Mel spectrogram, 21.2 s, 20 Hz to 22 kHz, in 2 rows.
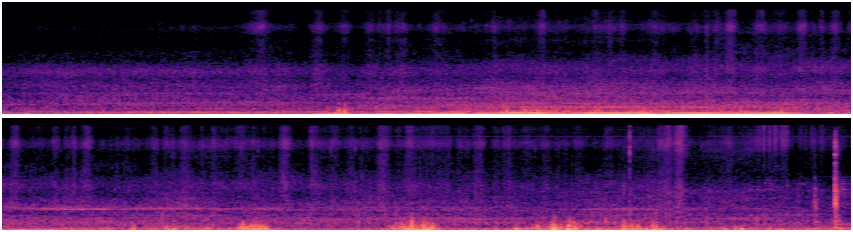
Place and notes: {
  "title": "Jakobuskirche, Pelkum, Hamm, Germany - The evening bells...",
  "date": "2015-03-01 16:55:00",
  "description": "… the bells are ringing for an evening prayer in lent… I listen into the passing resonances… it takes more than three minutes for the bells to sound out… the changing sounds and melodies are amazing… then I go into the old prayer room, one of the oldest in the city…\n…die Glocken rufen zu einem Abendgebet in der Fastenzeit… ich höre zu bis sie ganz verklungen sind… mehr als drei Minuten dauert es für die Glocken, zum Stillstand zu kommen… das Ausklingen erzeugt ganz erstaunliche Klänge und Melodien… dann geh ich in den alten Betraum, einen der ältesten der Stadt…",
  "latitude": "51.64",
  "longitude": "7.74",
  "altitude": "64",
  "timezone": "Europe/Berlin"
}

